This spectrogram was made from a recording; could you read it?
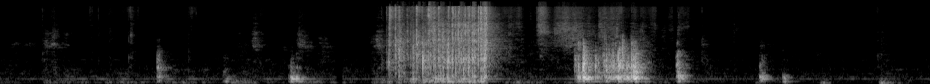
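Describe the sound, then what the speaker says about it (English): Tarot cards are shuffled by hand, a dense riffling burst of a second or so followed by shorter flicks and taps of the deck, close and fairly loud in a quiet room. "Okay, one more shuffle."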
